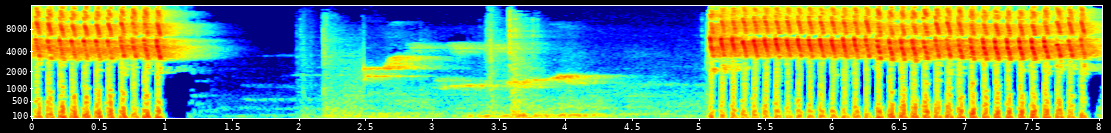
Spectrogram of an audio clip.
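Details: Cililin song used as training audio for caged White-rumped Shamas. A high, rapid, pulsed trill stops, then soft upslurred whistles and clicks follow during a lull before the loud buzzy trill resumes for three seconds.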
